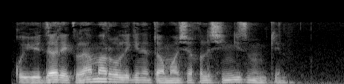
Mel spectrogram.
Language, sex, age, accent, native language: Uzbek, male, 18-24, Farg'ona, Uzbek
